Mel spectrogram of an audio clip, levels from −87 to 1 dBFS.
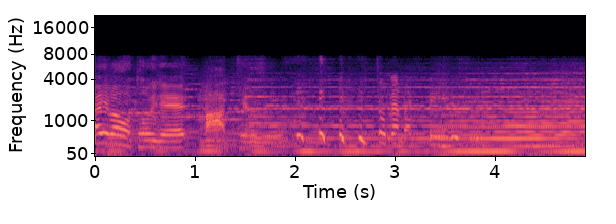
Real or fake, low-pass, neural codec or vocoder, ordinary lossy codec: fake; none; codec, 16 kHz, 6 kbps, DAC; none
